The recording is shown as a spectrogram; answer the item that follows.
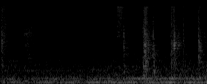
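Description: Tarot deck being shuffled by hand, faint: a quiet first second, then a run of short card clicks.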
